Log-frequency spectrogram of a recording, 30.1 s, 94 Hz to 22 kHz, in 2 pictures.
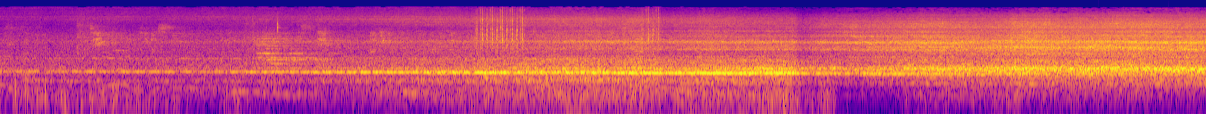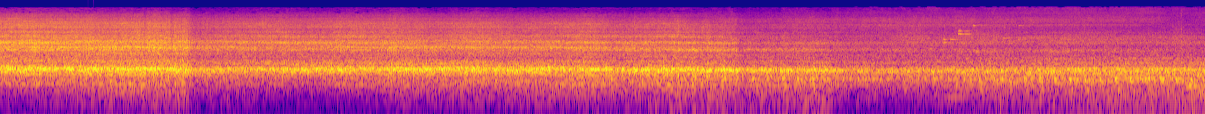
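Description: JR East E231 series 500 subseries electric commuter train, its traction equipment newly renewed, passing at speed. A steady whine that drops slowly in pitch grows louder for about ten seconds as the train approaches. Then the loud rush of wheels on rail takes over as the cars go by.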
